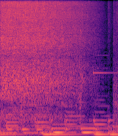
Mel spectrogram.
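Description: Coriander leaf paste hitting hot oil in a pan, a loud hiss that gradually settles into a quieter bubbling sizzle, with no talking.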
